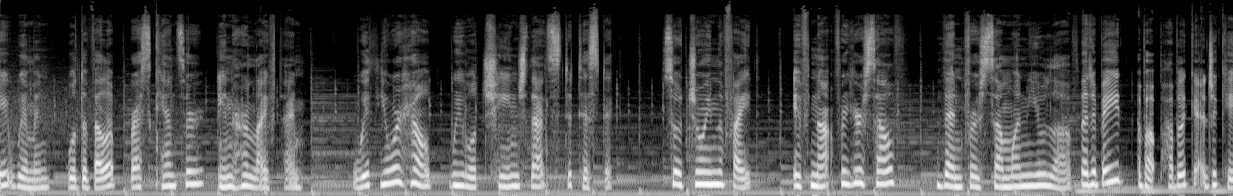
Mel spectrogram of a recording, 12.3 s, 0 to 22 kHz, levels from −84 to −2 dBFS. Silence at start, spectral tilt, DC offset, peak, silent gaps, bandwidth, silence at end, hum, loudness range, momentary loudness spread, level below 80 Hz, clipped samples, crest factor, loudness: 0 s; -5.5 dB/octave; 0.4%; 0 dBFS; none; 16.5 kHz; 0 s; none; 2 LU; 10 LU; -32 dBFS; under 0.1%; 12 dB; -13 LUFS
